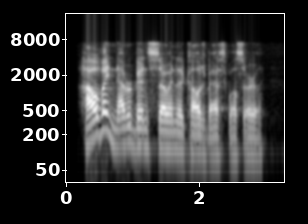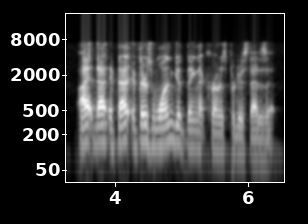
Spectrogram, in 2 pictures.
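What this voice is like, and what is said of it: Strained, fading voice. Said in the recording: “My voice is going. ... Can you tell my voice is going right now? ... Yeah. Yep.”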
